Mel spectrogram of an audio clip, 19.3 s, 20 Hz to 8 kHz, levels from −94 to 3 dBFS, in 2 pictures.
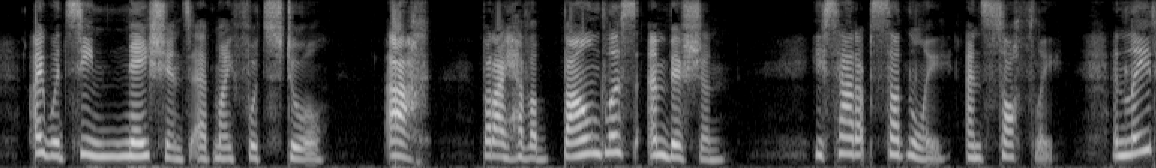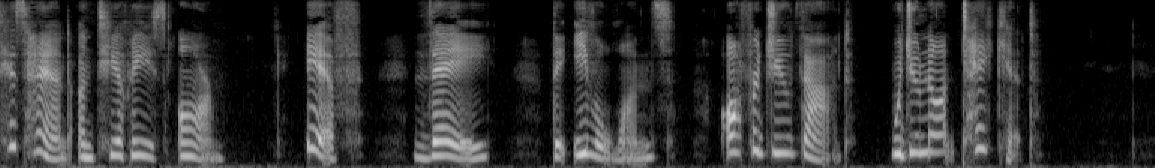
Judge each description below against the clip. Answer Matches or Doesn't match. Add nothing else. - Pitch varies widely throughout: Doesn't match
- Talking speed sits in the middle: Doesn't match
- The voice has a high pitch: Matches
